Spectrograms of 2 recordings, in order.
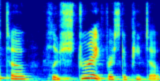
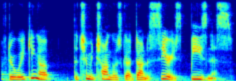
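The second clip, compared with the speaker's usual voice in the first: ordinary delivery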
